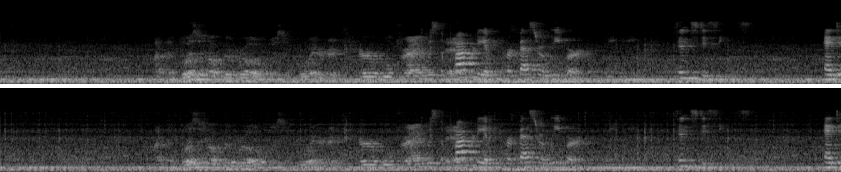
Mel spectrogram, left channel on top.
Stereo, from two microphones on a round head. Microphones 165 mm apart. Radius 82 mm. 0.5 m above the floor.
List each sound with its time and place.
0.0 s an engine running: 75° right (ahead or behind), 1.4 m
1.5 s a man speaking: 10° right (ahead or behind), 7 m
4.2 s a woman speaking: 10° right (ahead or behind), 2.5 m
